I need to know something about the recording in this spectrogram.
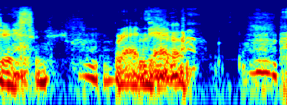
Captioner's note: in funny high voice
